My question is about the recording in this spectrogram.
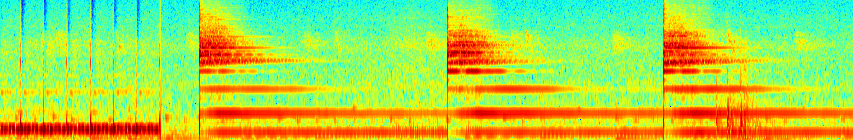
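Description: Wooden fish (muyu) knocked rapidly with a mallet, about five hollow knocks a second, stopping about a second and a half in; then a temple bowl bell struck three times, each stroke ringing on and slowly fading.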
